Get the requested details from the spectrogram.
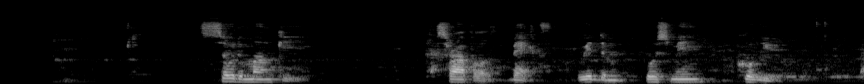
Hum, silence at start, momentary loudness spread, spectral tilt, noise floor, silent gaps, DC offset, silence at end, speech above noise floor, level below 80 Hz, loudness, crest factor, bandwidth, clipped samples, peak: none; 1.25 s; 23 LU; -4.5 dB/octave; -70 dBFS; none; under 0.1%; 0 s; 43 dB; -76 dBFS; -28 LUFS; 22 dB; 9.2 kHz; under 0.1%; -10 dBFS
